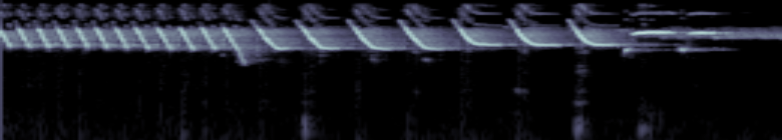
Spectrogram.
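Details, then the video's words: Canary song built from a fast series of downward-sweeping whistled notes that gradually slow and spread apart, ending in a short high whistle. "Wonderfull Canary Singing"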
